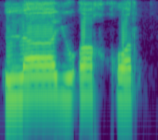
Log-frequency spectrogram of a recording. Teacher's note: لا یؤخر، یہاں پہ میم وقف لازم کی شارٹ فارم ہے، چھوٹا سا جو میم لکھا ہے، تو یہاں پہ اگر وقف کریں گے تو را کو ساکن کر دیں گے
